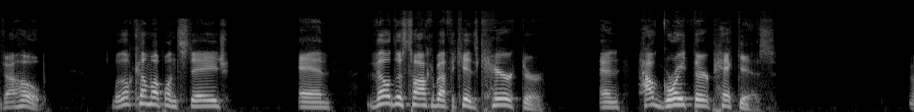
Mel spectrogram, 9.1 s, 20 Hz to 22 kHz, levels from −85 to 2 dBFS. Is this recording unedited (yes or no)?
yes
